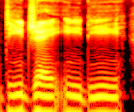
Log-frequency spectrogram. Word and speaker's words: DJED: to be coming out, DJED, with a silent D there, but that is a stablecoin that is going to be coming out on Cardano.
